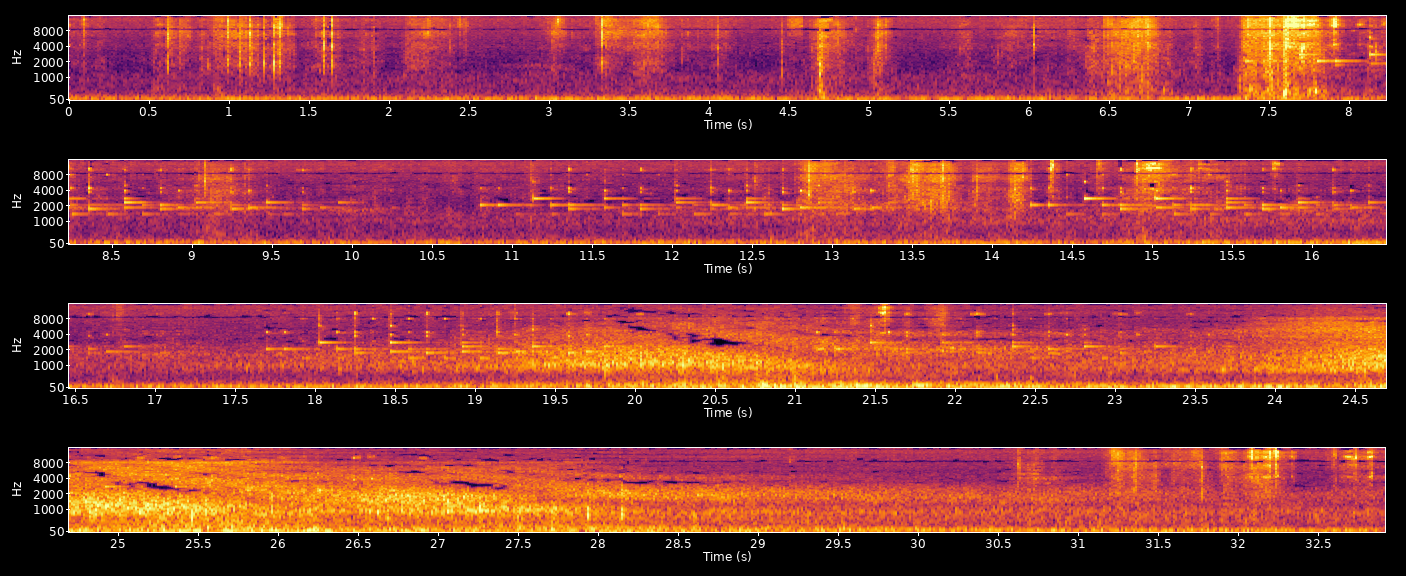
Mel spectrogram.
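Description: Low rumble of wind on the microphone, with a sharp click about seven seconds in. Then comes a run of short, faint chime-like tones at several pitches, and two louder swelling gusts near the end.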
